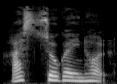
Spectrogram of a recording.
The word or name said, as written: restsukkerindhold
